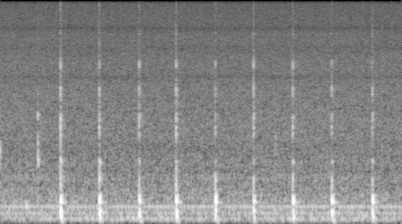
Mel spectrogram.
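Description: Even ticking or tapping, about two sharp clicks a second, starting just under a second in, over a faint steady hum.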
